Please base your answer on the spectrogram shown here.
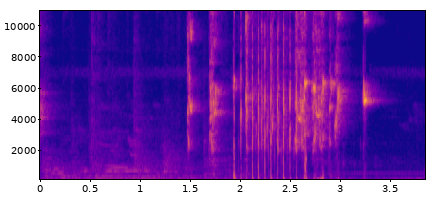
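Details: Morning sound of Fischer's lovebirds in PB Violet and Euwing Gold Opaline colours: a fast rattling chatter of rapid clicks and squeaks lasting about a second, then one sharp chirp.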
